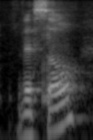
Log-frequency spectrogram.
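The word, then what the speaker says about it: this'll: fine this will be we do contract it to thisle which sounds like um thisle um like missile thisle this will be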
